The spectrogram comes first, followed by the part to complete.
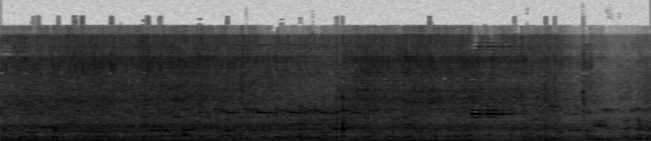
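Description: A motorcycle engine running at low speed as the bike rolls slowly up. Its steady hum fades just before the end, under the voices of a street crowd.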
